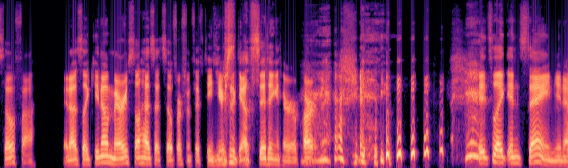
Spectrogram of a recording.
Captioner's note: laughs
